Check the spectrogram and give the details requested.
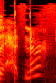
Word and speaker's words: Zehetner: for our investigation is your last name stills ahead nur is I pronounced yes right yes ve 888 ER and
